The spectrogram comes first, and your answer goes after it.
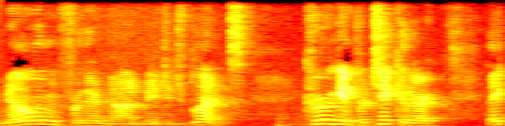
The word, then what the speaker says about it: Krug: name of the producer krug k-r-u-g pronounced crew okay they are a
